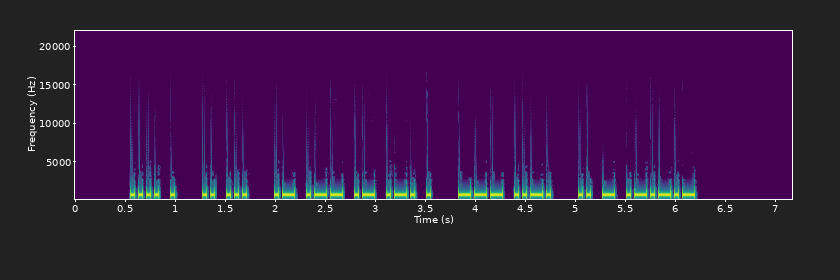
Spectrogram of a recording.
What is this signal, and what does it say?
Morse code, heard as a keyed tone, about 30 wpm, 700 Hz. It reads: HE IS AWARE OF IT.
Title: Sentences from Top 1200 Words 30wpm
